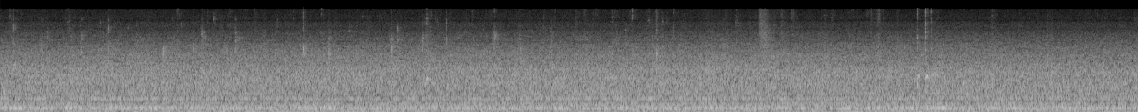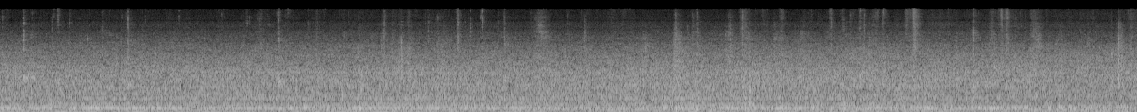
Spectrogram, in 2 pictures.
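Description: Puppies crunch dry kibble from a metal bowl.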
